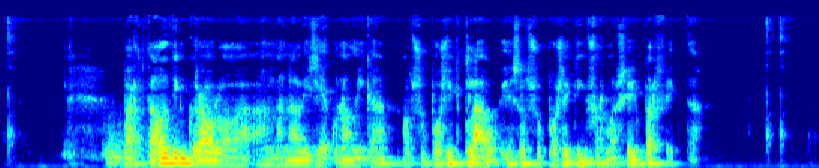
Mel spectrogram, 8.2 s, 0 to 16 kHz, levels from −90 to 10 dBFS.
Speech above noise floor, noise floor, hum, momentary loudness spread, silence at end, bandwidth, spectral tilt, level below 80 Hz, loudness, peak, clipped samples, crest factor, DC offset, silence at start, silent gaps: 43 dB; -70 dBFS; none; 16 LU; 0.35 s; 11.5 kHz; -7.5 dB/octave; -48 dBFS; -28 LUFS; -8 dBFS; under 0.1%; 20 dB; under 0.1%; 0.1 s; none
